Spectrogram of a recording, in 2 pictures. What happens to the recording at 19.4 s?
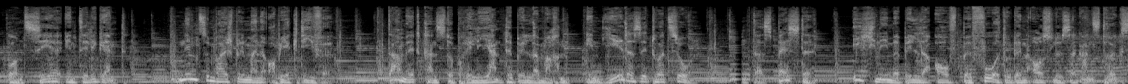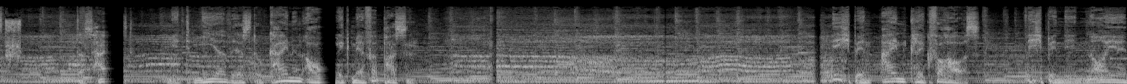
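At 19.42 to 19.49 s a burst of packet loss occurs: the receiver extends and fades the last sound for about 60 ms, then resumes with roughly 60 ms missing.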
